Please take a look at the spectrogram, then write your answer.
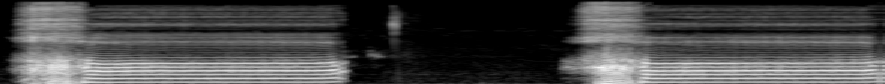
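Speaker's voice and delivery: "خا" scraped from the throat, like clearing phlegm; rasping throat. Shown as a demonstration. Teacher showing the throat scrape: a rasping "خا". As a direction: rasp "خا" hard at the back of the throat. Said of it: "جس طرح بندہ گلے سے بلغم کو نکالتا ہے".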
